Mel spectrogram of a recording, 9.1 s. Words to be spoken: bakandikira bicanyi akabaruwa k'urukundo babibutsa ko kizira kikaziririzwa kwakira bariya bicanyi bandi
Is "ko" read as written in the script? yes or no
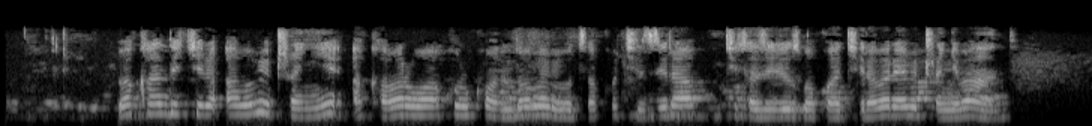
yes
